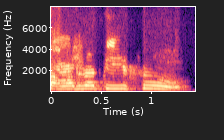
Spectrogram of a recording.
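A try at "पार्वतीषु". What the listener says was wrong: సు కాదు ఇక్కడ షు వస్తుంది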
